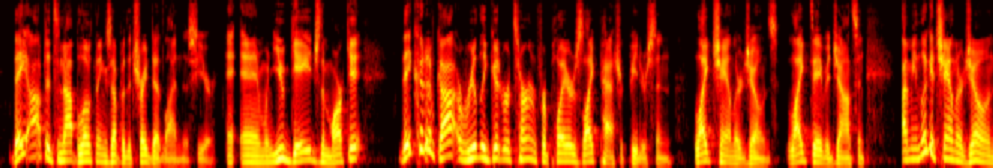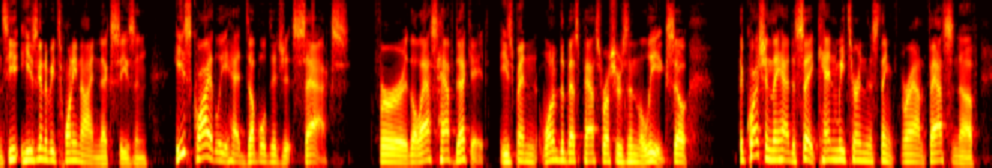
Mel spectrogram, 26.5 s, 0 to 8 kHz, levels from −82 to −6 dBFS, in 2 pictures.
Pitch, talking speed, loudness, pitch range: 140 Hz, 200 wpm, -24 LUFS, 120-160 Hz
